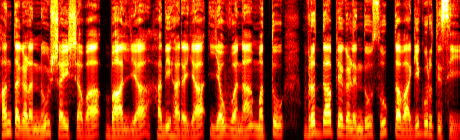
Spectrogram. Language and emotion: Kannada, neutral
